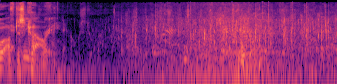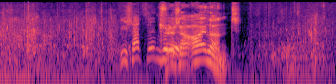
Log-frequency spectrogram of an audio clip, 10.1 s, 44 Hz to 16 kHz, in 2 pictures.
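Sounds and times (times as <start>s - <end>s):
speech: 0.0s - 1.0s, 6.8s - 8.7s
small boat sloshing and creaking on choppy water: 0.0s - 10.0s
waves slapping: 0.0s - 10.0s
steady wind buffeting the microphone: 0.2s - 6.9s.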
